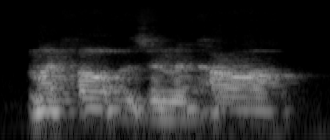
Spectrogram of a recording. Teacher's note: the r sound is not pronounced unless it's followed by a vowel sound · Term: non-rhodic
